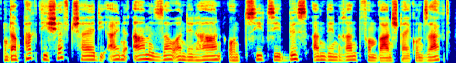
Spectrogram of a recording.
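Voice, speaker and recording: Young man with a husky voice, telling street stories. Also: mid-range voice, normal speed, no room sound, studio quality. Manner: blunt, street-slang narration with quoted outbursts. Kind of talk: storytelling monologue in vignettes.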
